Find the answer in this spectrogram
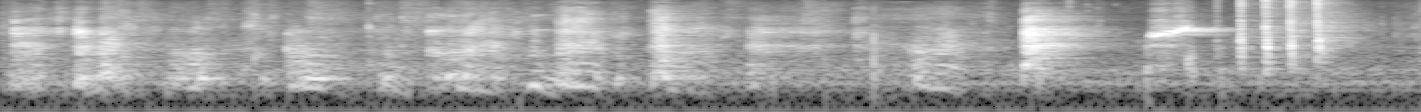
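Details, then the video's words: Shih Tzu boys six weeks old, from Addie x Vinnie, at play in a small room: rough growling scuffles, then several sharp high yips and squeaky barks in a quick cluster near the end. "Shih Tzu boys playing"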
